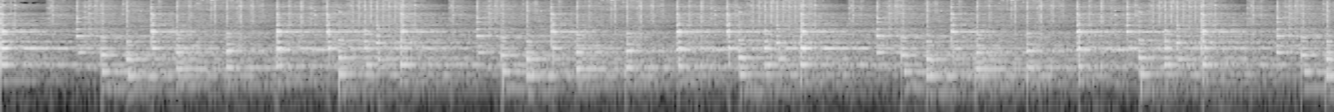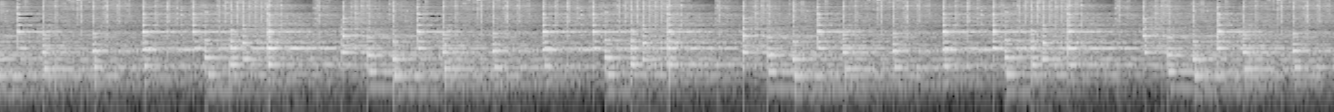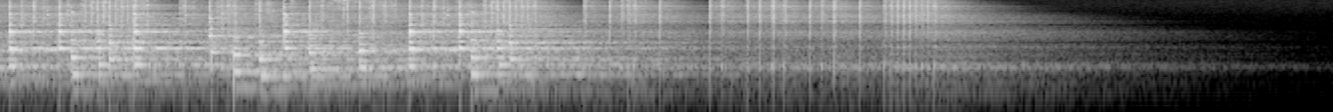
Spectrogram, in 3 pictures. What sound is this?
Created a loop in Audacity by hitting an old Coca Cola collectors glass with a spoon in several locations, altering the pitch of these sounds, and applying them in a rhythmic fashion. Ended up with a kinda creepy march-like sound.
